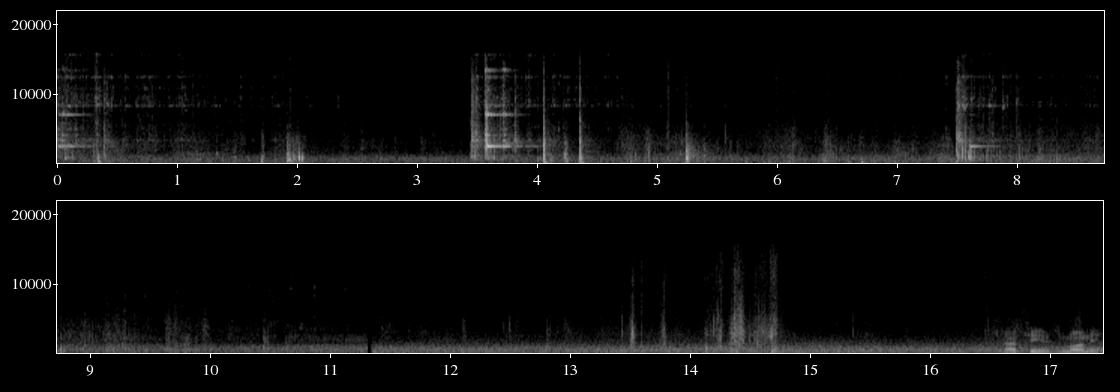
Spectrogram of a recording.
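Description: Footsteps in deep wet snow with a handful of scattered sharp clicks and knocks, a few seconds apart, over a low steady background.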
